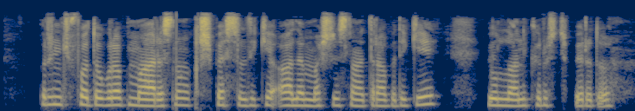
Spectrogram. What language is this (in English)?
Uyghur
